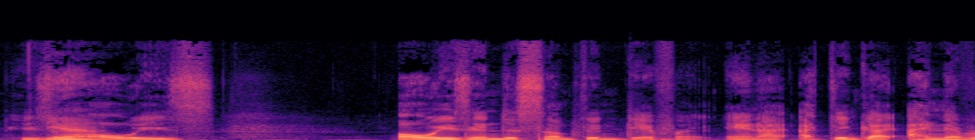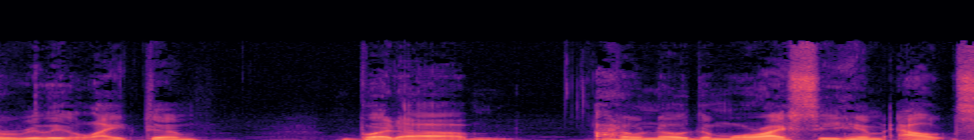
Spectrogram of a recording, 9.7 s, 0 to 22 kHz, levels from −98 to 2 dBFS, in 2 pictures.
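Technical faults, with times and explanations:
No technical faults can be heard in this speech recording. There is nothing to list by time.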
